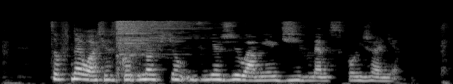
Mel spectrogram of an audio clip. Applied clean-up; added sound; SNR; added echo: classical method Wiener filter.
